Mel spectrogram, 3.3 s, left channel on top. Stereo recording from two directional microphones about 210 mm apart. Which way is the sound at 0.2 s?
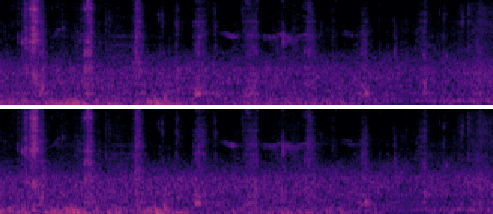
5° right (ahead or behind).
